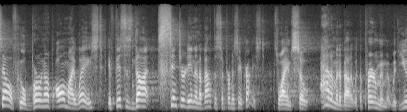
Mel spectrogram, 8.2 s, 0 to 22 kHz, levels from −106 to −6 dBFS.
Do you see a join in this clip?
yes; 2 cuts; at 2.1 s, 5.4 s

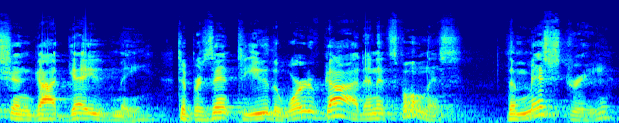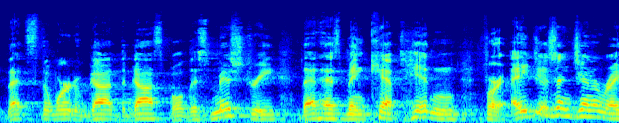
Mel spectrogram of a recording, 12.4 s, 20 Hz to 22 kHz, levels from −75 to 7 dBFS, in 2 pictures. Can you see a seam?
yes; 2 cuts; at 1.7 s, 4.9 s

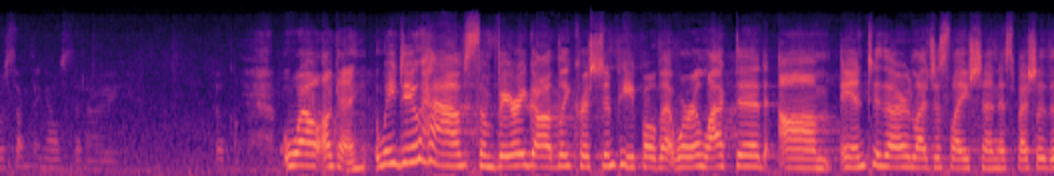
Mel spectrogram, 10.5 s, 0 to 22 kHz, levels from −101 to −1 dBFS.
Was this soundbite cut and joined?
no; 0 cuts

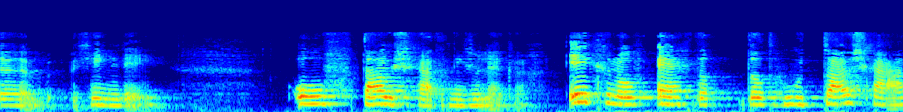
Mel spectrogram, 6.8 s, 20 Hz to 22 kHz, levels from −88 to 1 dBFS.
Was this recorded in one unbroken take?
no; 1 cut; at 2.7 s

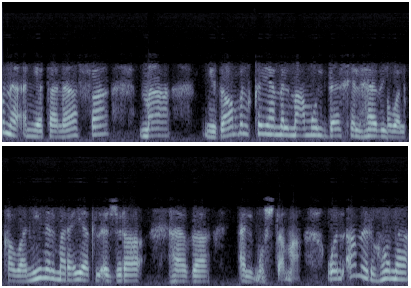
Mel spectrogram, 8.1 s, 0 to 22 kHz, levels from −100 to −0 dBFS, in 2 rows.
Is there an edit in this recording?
yes; 3 cuts; at 3.2 s, 3.8 s, 5.7 s

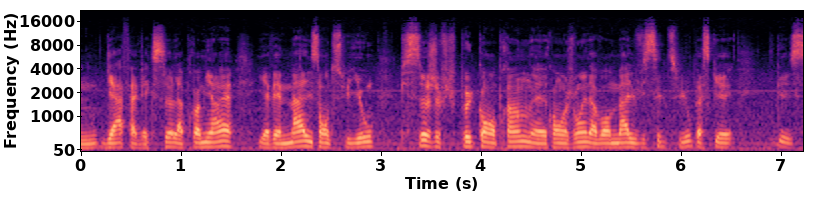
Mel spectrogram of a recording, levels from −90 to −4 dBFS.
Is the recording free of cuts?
no; 2 cuts; at 2.3 s, 4.7 s

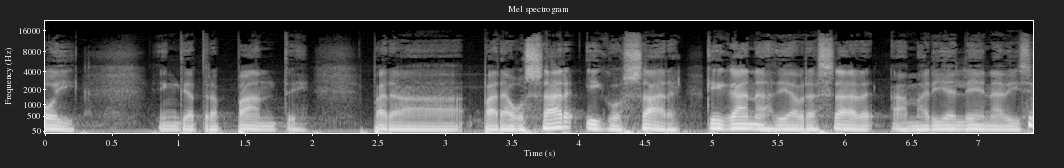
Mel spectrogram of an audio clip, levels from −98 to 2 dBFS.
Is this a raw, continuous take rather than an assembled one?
no; 2 cuts; at 1.0 s, 4.9 s

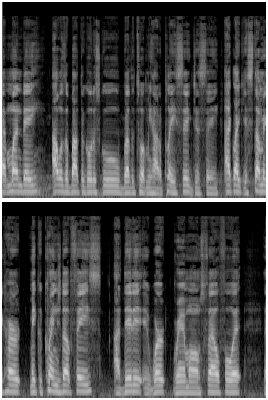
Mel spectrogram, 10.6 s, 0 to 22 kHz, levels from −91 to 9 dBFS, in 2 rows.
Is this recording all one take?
no; 3 cuts; at 4.4 s, 5.7 s, 8.6 s

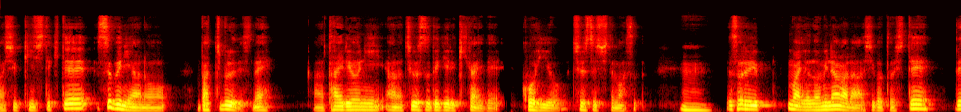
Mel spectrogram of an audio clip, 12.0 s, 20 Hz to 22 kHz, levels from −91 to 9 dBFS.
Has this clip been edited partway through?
no; 0 cuts

